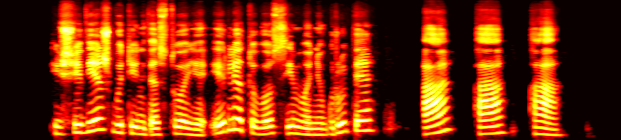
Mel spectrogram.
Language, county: Lithuanian, Šiauliai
